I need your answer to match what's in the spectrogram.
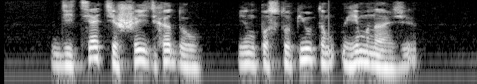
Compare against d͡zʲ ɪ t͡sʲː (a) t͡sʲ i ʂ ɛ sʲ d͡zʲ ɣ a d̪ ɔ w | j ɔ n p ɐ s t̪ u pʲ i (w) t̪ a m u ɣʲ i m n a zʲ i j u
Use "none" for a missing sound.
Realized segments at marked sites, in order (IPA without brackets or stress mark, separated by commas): a, w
